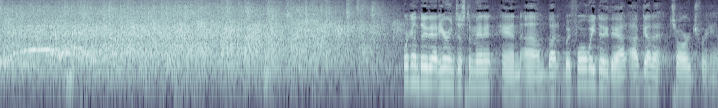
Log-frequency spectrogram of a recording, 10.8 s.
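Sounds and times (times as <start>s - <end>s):
person cheering: 0.0s - 1.6s
audience clapping: 0.0s - 6.6s
speech: 6.1s - 10.7s.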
